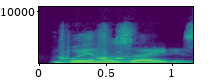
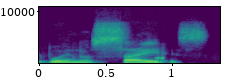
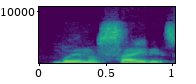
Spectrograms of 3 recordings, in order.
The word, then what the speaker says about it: Buenos Aires: E quando se pronuncia Buenos Aires, em espanhol, castelhano, enfim, se pronuncia o S com o som dele, de S mesmo, né? Buenos Aires, como aqui, Flores Sornante.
